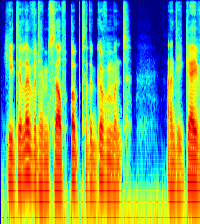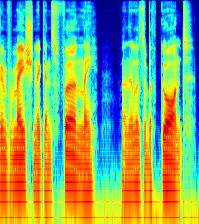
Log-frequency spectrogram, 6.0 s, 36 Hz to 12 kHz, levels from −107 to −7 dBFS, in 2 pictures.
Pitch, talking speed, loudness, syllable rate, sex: 95 Hz, 160 wpm, -21 LUFS, 6.1 syllables/s, male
